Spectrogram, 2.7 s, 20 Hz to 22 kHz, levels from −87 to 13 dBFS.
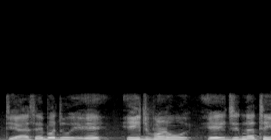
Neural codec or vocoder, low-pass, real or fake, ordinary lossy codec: codec, 16 kHz, 4 kbps, FreqCodec, larger model; 7.2 kHz; fake; none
